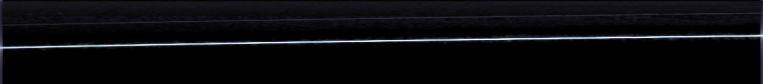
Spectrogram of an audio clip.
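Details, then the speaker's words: Online hearing test: a pure tone rising slowly and steadily in pitch, a sweep for checking the upper limit of hearing and "how old your ears are". "Want to find out how old are your ears?"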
